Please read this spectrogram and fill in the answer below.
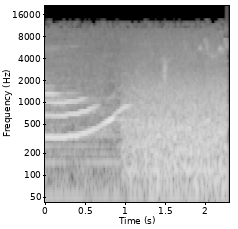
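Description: A long, drawn-out cat meow that sinks in pitch and then rises, ending about a second in, followed by a steady hiss.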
